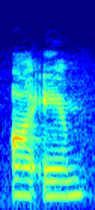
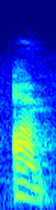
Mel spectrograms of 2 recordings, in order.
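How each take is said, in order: First: It is said as two separate full words. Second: It is said as one contracted syllable.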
